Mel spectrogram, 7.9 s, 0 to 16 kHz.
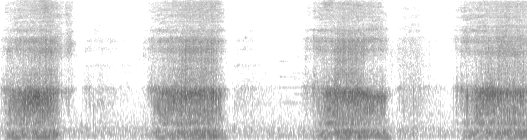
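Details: A woman snoring in sleep: steady, loud rumbling snores on each breath in, about 25 breaths a minute, with quiet breaths out between.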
